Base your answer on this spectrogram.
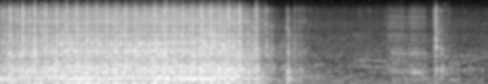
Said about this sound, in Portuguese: E passa a costura rentezinha aqui.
